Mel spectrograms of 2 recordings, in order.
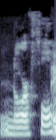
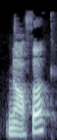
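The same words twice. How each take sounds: First: It is said the way outsiders say it. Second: It is said the way locals say it. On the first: This is not how people from the city say it. "the way people don't pronounce it from here" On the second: This is how people from the city say it. "I've learned to pronounce it Norfolk"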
